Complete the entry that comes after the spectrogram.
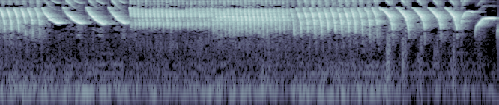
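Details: Canary song with sharp chirps and rolled trills, for prompting silent canaries: falling swept notes, a sustained buzzy trill of several seconds, then quick descending chirps again.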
